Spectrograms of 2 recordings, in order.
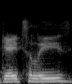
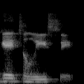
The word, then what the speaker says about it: Talese: Joe DiMaggio piece, like Gay Talese? Is that how you pronounce it? I always pronounce it Gay Talese. I guess it would be Talese in the old country. But Talese, exactly.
